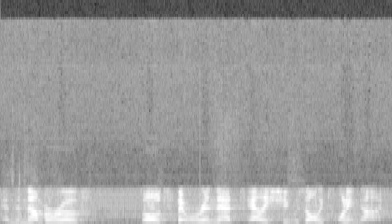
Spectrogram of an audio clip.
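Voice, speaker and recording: A man calling in to a talk show over a landline phone, speaking casually with hesitant pauses and fillers. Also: a little high. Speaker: caller. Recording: dull lo-fi phone line with faint hiss.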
